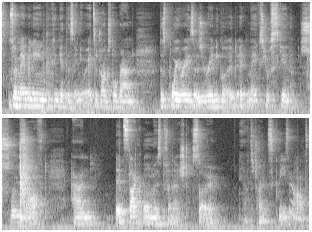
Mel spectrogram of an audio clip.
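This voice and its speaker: The pace is moderate. Audible room echo and noticeable background noise accompany the voice. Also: woman. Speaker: makeup YouTuber and kindergarten teacher. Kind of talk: makeup tutorial. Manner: loud.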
